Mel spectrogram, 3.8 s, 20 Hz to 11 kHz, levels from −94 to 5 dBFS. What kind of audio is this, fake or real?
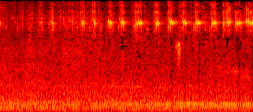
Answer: real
